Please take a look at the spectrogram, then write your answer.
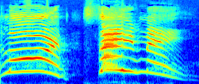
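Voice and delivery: huge high shout for rescue; crying out. Acted. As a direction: yell it like a drowning man. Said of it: "He cried out".

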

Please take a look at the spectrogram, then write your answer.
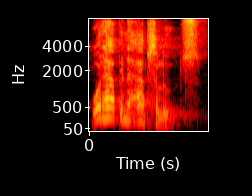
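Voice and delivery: ordinary delivery

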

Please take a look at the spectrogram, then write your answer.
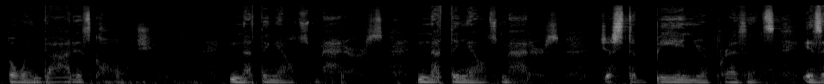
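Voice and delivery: preacher lowering to a hush for the congregation; hushed preaching. Acted.

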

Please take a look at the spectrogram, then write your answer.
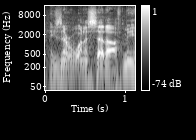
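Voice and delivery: usual speaking voice

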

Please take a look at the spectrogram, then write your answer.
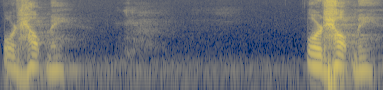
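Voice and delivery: low, soft pleading; hushed humble cry for help; desperate prayer. Retold or imitated. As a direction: pray it at his feet, barely aloud. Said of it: "need to come at his feet and say".

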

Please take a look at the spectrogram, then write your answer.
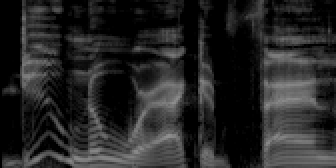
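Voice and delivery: put-on slow, folksy old man; old man's accent. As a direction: imitate a drawling old man asking directions. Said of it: "what's up with that old man's accent?".

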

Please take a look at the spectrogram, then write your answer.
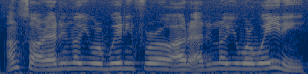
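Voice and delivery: high, loud mimicked apology; mock-apologetic woman's voice; apologetic lady. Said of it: "and she goes".

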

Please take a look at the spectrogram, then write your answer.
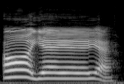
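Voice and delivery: loud, high burst of real recognition; sudden recognition. Real, not acted. Listener reminded of Roseanne Barr's scandal, loud sudden recognition. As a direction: exclaim as the memory comes back.

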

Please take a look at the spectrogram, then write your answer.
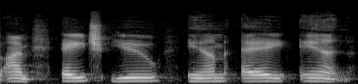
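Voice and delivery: H U M A N spelled letter by letter, slowly. Shown as a demonstration. Pastor spelling H U M A N to the congregation, slow and deliberate. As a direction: spell H U M A N out slowly to drive it home.

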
